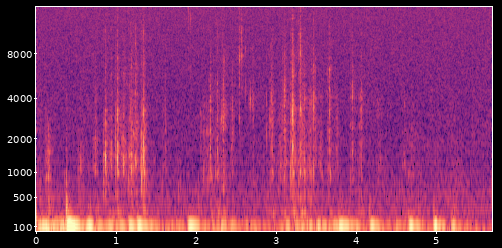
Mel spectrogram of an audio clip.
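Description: Typing on a computer keyboard: many quick, irregular key clicks, fairly faint and uneven, coming in bursts with short pauses between them over a low steady hum.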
